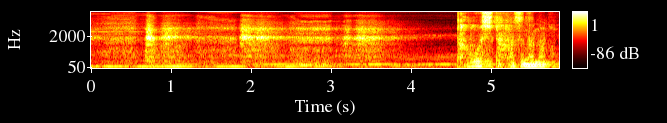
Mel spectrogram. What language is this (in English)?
Japanese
